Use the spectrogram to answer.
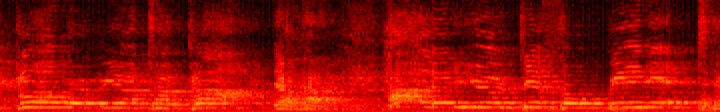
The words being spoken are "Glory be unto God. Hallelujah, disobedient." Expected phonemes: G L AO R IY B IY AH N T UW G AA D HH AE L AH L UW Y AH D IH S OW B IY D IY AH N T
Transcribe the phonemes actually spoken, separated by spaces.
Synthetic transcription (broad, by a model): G L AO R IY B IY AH T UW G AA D HH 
